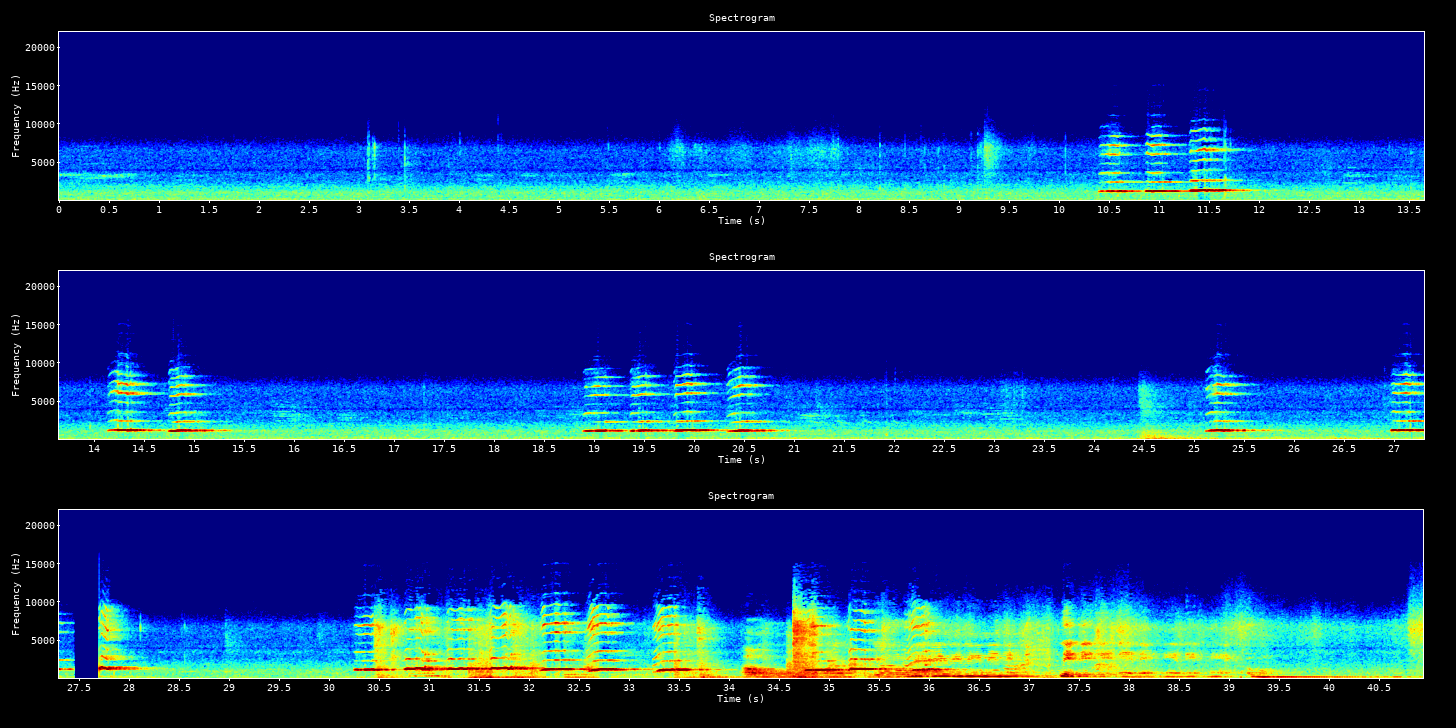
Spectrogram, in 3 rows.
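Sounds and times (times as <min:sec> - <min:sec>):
baby monkey coo calls: 0:30.2 - 0:33.8, 0:34.6 - 0:37.1.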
